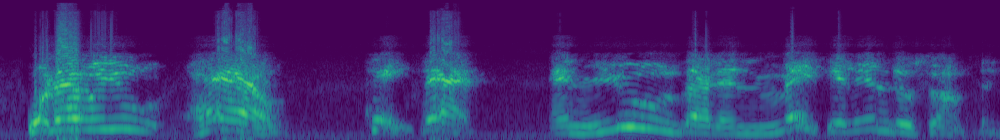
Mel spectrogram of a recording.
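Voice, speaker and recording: A man speaks in a raised, projected voice at a fairly slow pace, his intonation lively. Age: 90s. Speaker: pastor. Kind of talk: radio interview. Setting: radio studio. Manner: halting, repeats words.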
